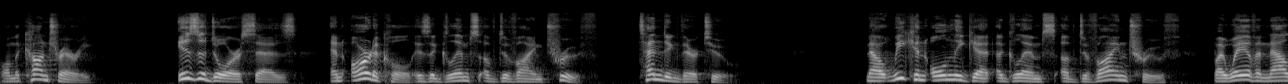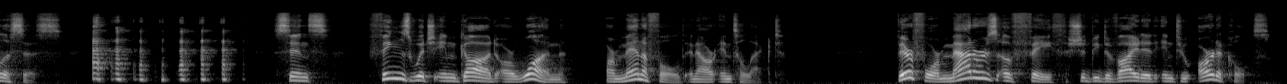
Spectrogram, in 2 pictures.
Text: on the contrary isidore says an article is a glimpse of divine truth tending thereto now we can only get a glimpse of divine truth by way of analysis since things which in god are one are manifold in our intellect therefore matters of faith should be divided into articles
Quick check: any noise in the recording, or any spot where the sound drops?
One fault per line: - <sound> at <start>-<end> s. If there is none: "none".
- laugh at 13.8-15.3 s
